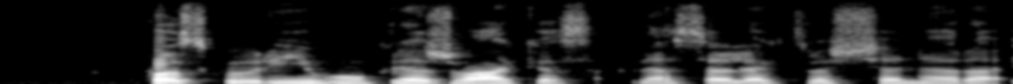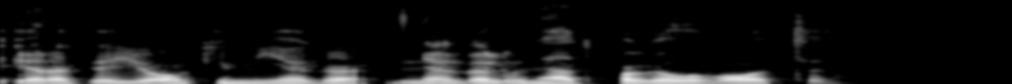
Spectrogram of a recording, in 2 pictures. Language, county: Lithuanian, Utena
